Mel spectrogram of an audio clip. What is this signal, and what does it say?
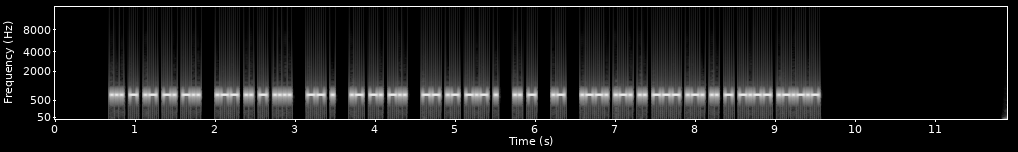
Morse code, heard as a keyed tone, about 40 wpm, 700 Hz. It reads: STAND WITH ME AND MAKE IT A PRIORITY.
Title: Sentences from Top 1600 Words 40wpm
